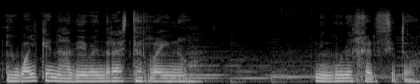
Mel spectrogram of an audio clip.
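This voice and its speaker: A woman in her forties, a poet reciting her own poem in a measured, solemn way. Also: deep voice, level tone, vocal fry, over music. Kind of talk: poetry reading.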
